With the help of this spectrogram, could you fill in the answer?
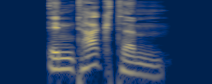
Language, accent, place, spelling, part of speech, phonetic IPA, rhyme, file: German, Germany, Berlin, intaktem, adjective, [ɪnˈtaktəm], -aktəm, De-intaktem.ogg
- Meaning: strong dative masculine/neuter singular of intakt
